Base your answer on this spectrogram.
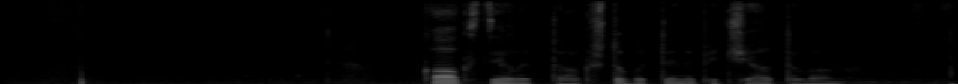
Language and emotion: Russian, sad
